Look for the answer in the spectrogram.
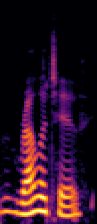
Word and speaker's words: relative: The first syllable of the word relative is stressed, and it is pronounced as re, with a short E sound, re.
